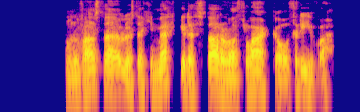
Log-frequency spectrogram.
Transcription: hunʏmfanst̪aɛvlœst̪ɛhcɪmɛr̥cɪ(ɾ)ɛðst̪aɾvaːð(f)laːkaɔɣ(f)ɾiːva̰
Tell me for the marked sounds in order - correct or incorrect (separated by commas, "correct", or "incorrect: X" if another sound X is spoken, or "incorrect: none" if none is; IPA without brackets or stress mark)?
correct, correct, incorrect: θ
